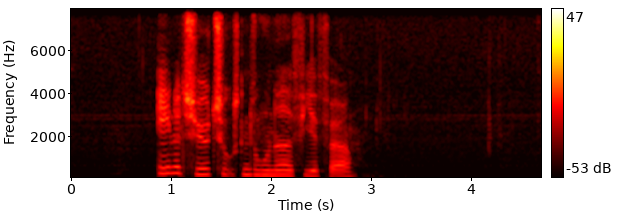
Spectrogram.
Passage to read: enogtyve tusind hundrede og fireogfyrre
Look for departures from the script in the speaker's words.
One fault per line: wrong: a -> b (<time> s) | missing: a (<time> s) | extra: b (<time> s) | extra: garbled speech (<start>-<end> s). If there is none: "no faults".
no faults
